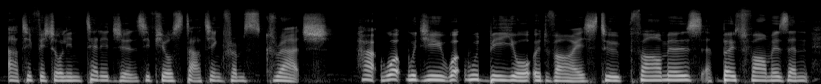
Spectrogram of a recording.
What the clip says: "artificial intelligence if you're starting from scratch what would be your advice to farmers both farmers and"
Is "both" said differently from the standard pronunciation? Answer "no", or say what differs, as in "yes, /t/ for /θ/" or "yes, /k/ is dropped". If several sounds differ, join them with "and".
no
